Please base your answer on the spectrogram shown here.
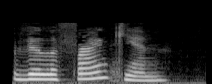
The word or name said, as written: villafranchian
